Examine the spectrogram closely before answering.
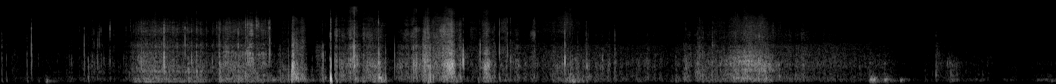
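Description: Rustling and knocking handling noise close to a phone's microphone as the phone is moved about and set down, with several sharp knocks among the rustle; it quietens near the end.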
